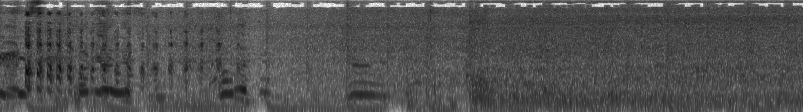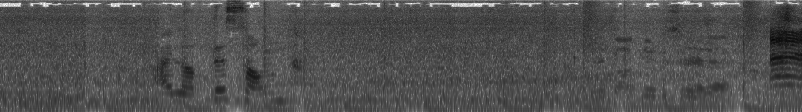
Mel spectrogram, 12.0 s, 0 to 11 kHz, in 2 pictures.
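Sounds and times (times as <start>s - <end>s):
stream rushing over rocks: 2.3s - 7.3s.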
